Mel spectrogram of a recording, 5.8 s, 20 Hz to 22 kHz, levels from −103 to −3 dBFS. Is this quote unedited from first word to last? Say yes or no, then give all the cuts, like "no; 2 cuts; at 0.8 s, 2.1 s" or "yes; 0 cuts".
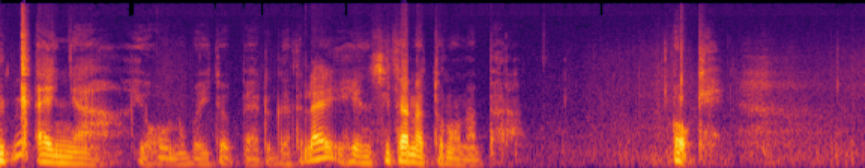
yes; 0 cuts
